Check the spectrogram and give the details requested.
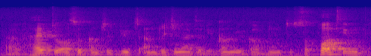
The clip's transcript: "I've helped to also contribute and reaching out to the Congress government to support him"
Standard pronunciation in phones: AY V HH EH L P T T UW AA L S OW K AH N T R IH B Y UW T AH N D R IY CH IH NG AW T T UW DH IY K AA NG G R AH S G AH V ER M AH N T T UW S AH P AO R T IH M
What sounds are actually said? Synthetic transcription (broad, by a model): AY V HH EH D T T UW AA L S OW K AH N T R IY B Y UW T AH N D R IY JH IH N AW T T UW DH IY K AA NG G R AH G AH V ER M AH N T T UW S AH P AO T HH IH M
